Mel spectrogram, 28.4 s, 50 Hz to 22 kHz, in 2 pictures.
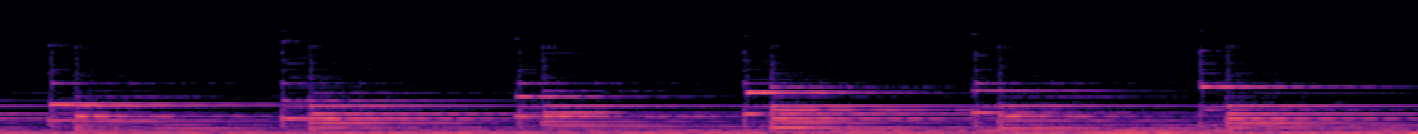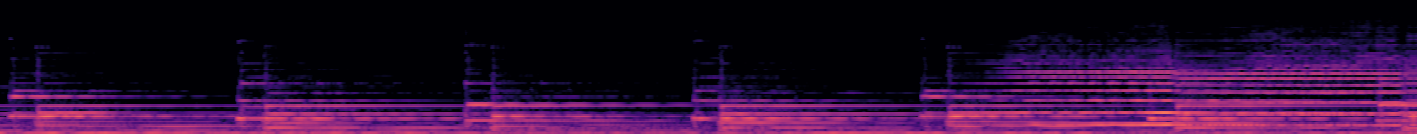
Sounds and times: Music: 0.0s - 28.3s.

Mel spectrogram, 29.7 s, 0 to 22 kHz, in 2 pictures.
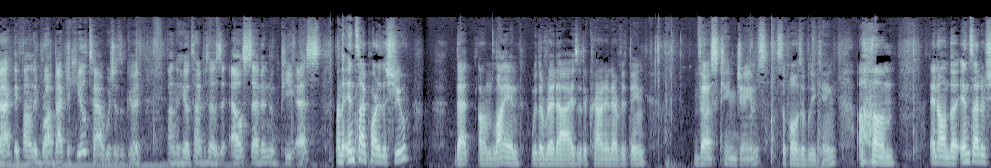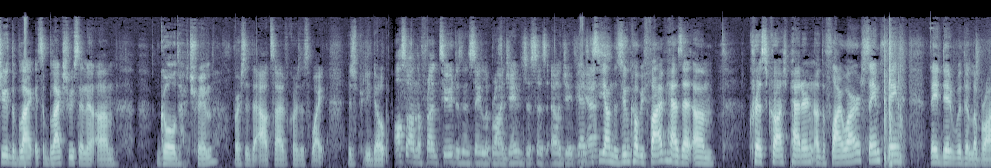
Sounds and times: Speech: 0.0s - 6.2s, 6.8s - 9.7s, 10.4s - 16.6s, 17.2s - 29.7s.

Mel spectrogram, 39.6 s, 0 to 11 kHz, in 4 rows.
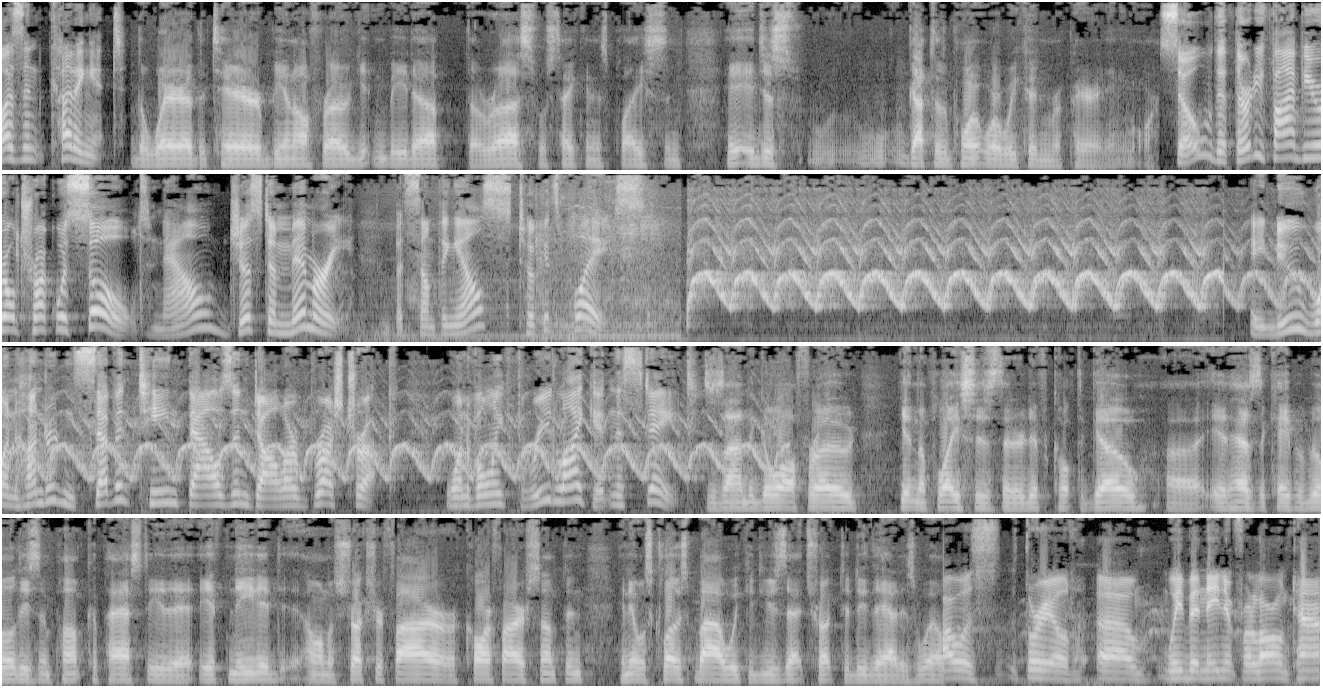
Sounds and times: Speech: 0.0s - 9.0s, 25.1s - 39.5s.

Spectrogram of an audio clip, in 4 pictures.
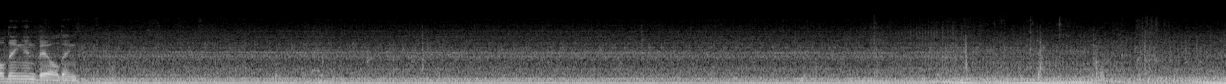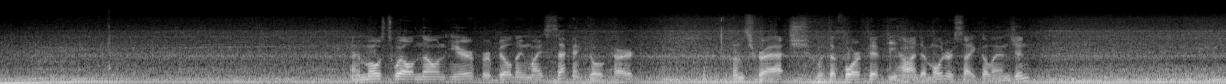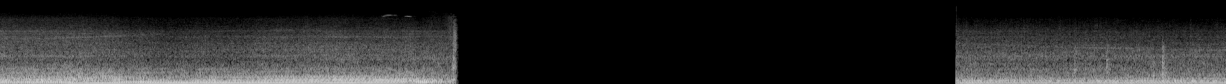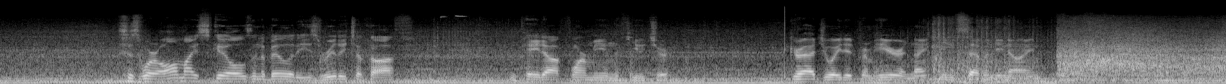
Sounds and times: Car: 0.0s - 29.1s, 34.1s - 49.0s
Outside, urban or manmade: 0.0s - 29.2s, 34.1s - 49.0s.

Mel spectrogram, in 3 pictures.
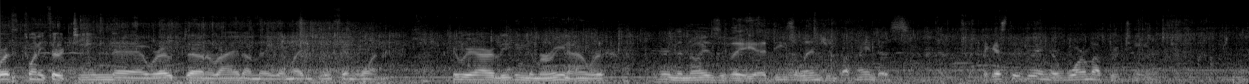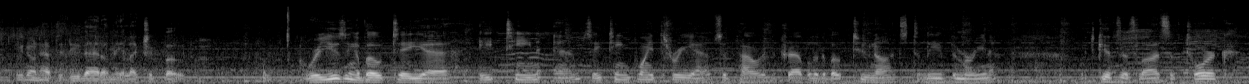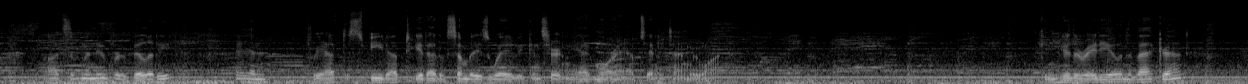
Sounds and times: Speech: 0.0s - 3.9s, 4.5s - 9.1s, 9.8s - 11.6s, 12.7s - 14.4s, 15.4s - 22.5s, 23.3s - 24.8s, 25.4s - 26.7s, 27.4s - 32.2s, 35.4s - 36.9s
Motorboat, speedboat: 0.0s - 37.4s
Music: 0.0s - 37.4s.

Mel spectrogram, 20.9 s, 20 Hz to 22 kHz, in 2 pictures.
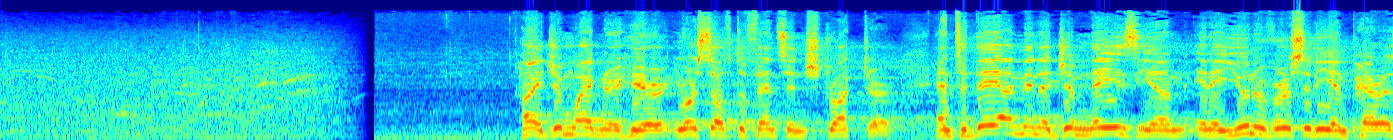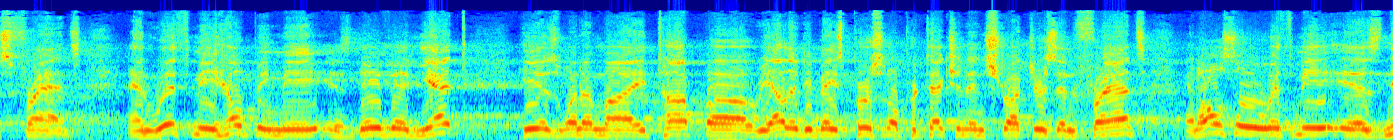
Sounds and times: Speech: 3.9s - 20.8s.

